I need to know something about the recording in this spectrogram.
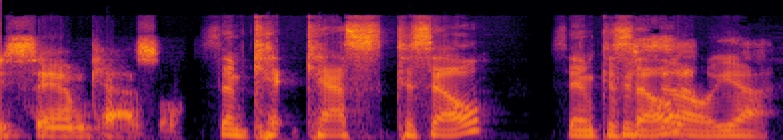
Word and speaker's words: Cassell: draft from the past today with the name pronunciation, and it's just the Sam Castle. Sam Castle, Sam Cassell.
